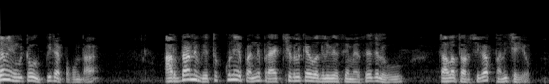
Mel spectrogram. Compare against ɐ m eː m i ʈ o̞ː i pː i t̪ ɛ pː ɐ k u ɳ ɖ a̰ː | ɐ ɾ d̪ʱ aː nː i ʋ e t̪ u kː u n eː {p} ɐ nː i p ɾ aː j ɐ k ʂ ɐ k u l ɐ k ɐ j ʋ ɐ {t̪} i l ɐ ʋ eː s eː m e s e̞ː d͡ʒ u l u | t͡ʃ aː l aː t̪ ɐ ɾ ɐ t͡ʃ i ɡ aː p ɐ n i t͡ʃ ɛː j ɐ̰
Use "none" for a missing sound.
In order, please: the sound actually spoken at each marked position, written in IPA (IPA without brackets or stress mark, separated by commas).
p, d̪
